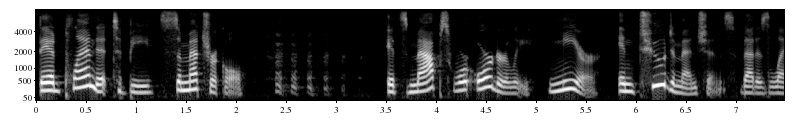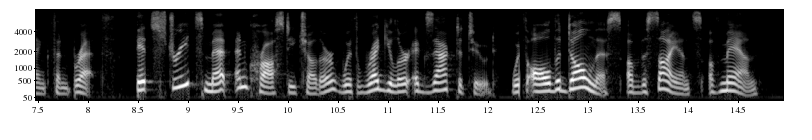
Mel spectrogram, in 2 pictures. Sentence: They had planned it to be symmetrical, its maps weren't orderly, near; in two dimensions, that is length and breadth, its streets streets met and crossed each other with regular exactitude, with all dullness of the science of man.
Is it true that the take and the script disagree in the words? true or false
true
